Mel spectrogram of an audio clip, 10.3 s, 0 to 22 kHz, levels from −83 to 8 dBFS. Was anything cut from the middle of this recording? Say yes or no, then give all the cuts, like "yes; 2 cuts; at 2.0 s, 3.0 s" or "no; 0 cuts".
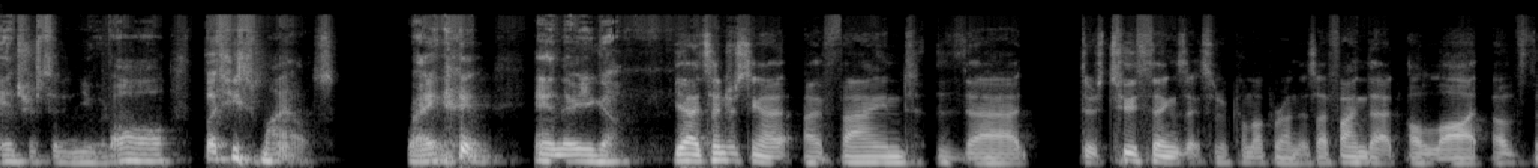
no; 0 cuts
